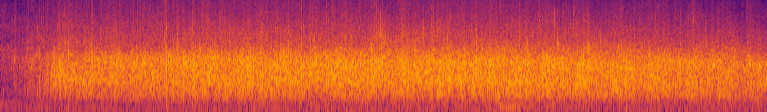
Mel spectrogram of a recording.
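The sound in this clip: Audience applause welcoming a speaker, quickly swelling within the first half second into loud, dense, sustained clapping that holds evenly to the end.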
